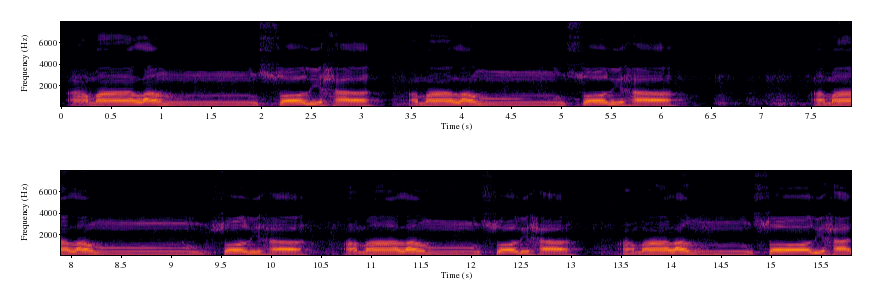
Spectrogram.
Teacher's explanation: Nah, jadi masuk ke makhrajnya huruf shod tapi dengung.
